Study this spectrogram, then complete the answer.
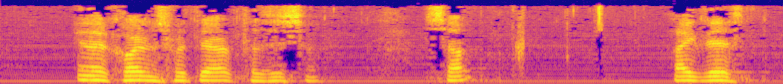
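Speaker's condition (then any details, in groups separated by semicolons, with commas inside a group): Stroke; understood only a little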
